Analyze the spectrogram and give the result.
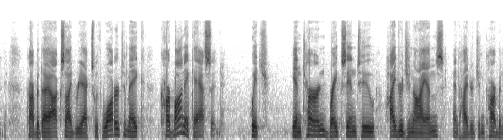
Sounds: speech

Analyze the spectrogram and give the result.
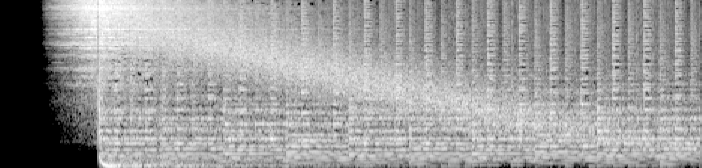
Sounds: techno

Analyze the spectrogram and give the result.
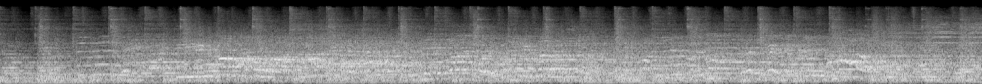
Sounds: music
speech

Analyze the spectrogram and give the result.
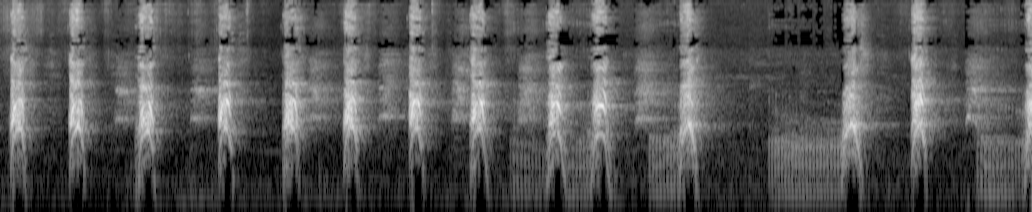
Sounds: dog barking

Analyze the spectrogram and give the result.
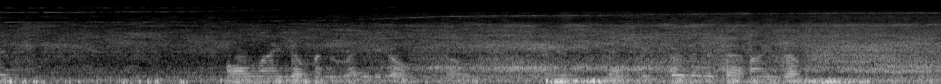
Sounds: speech

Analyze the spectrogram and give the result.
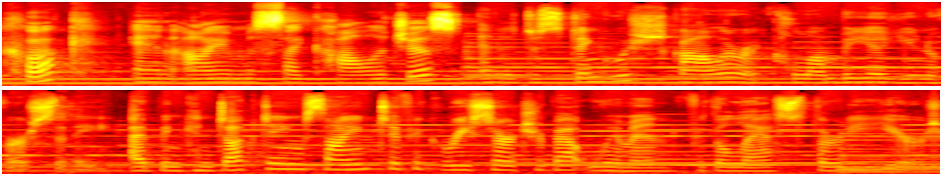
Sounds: speech
music

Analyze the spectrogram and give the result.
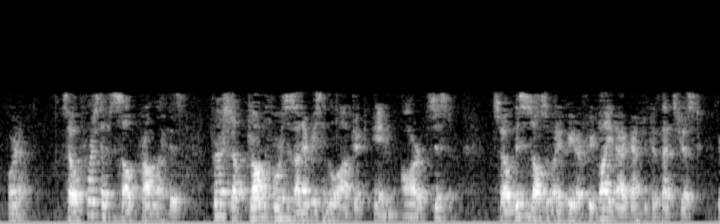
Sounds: speech

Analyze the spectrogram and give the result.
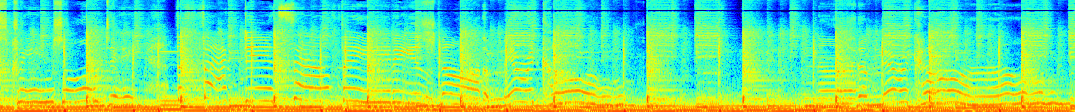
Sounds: music
funk

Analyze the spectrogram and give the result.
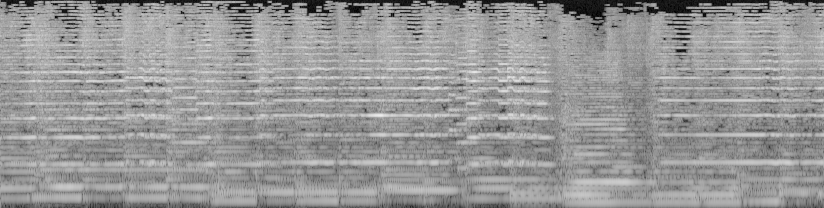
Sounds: fiddle
violin
music

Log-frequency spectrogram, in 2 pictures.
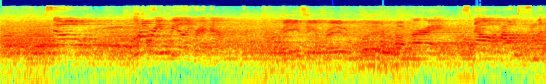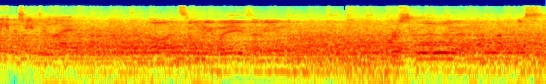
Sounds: people booing

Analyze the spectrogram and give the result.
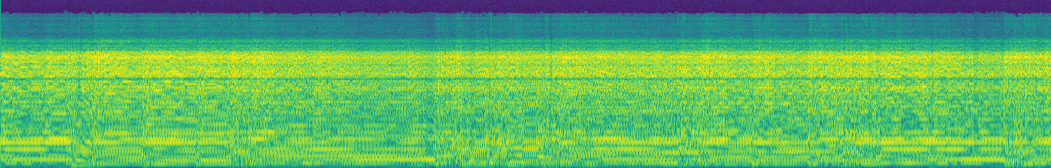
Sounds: music

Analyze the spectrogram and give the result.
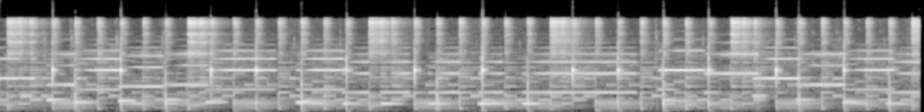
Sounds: music

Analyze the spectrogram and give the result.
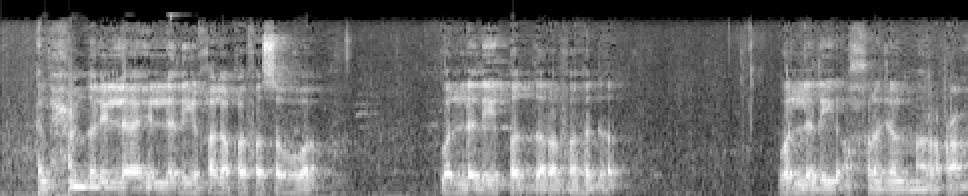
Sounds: speech
monologue
man speaking

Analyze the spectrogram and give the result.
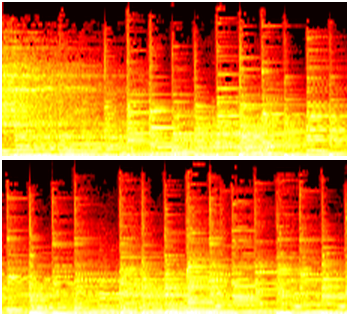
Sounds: music

